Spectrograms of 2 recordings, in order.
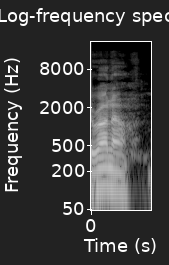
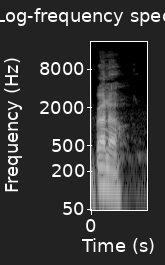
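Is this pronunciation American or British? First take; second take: British; British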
